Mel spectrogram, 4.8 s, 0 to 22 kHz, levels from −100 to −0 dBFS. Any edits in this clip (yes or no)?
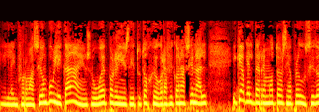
yes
